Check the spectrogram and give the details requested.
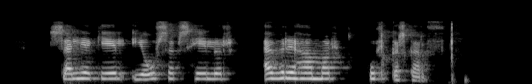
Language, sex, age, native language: Icelandic, female, 30-39, Icelandic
